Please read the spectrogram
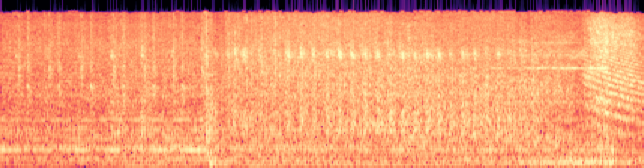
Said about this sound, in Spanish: Luego llegó un auto.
